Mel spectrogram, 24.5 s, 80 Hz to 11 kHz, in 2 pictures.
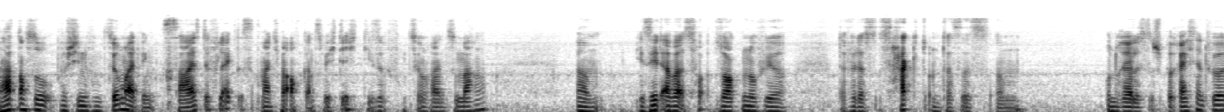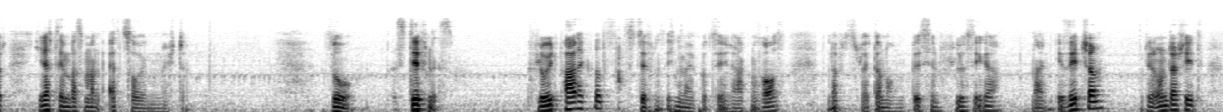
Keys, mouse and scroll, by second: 1.3 click, 2.5 click, 3.0 alt+a, 11.4 Escape, 13.6 click, 19.2 click, 19.8 alt+a, 22.8 Escape, 23.8 click, 24.1 alt+a.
